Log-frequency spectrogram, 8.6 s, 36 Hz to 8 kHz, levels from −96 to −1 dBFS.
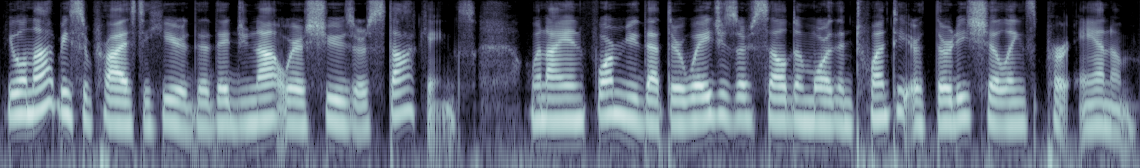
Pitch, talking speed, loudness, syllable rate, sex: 165 Hz, 225 wpm, -20 LUFS, 5.3 syllables/s, female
